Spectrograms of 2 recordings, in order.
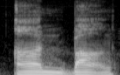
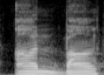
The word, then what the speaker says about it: en banc: Trump then appealed that in what's called an en banc, you spell it E-N space B-A-N-C, italicized, en banc appeal to the entire D.C.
